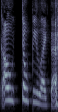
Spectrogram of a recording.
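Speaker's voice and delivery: imitated nurse consoling her; tender nurse. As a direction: soothe a crying new mother. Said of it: "And she was like".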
